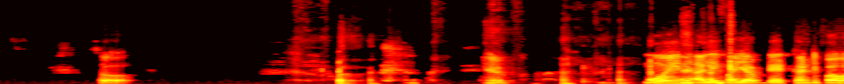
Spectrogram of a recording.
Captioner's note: laughs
